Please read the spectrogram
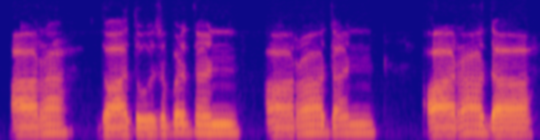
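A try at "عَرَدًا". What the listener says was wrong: آرا نہیں، را. پتہ چلے کہ عین باریک ہے، اور را موٹا ہے، را. را، را ون. عین کی آواز نکالیے حلق کے درمیان سے.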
